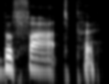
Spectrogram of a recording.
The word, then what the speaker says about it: BFOTP: BFOTP. Pronounced Buffat.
